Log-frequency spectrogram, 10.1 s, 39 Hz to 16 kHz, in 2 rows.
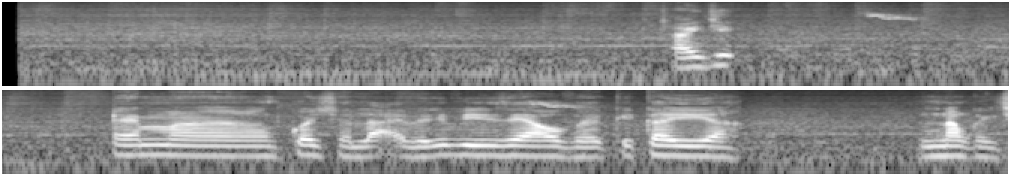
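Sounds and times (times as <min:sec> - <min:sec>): faint constant high tone: 0:00.2 - 0:10.0.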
